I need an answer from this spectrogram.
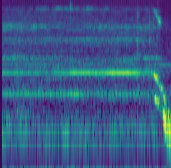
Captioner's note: printer whirring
